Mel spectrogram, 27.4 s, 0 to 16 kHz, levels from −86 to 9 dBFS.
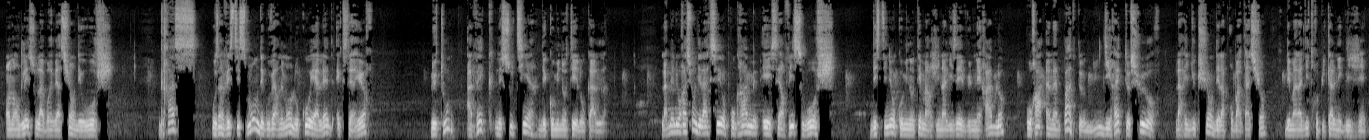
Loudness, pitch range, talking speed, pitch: -14 LUFS, 95-130 Hz, 115 wpm, 110 Hz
